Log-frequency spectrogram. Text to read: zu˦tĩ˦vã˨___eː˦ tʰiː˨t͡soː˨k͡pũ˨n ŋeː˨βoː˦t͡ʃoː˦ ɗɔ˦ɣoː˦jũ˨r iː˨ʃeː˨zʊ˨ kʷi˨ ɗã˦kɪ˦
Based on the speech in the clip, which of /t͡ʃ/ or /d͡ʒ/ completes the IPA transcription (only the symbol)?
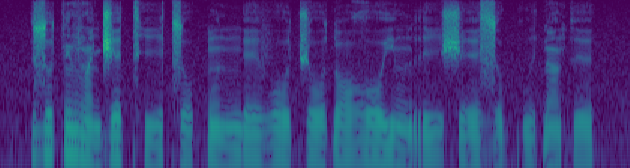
d͡ʒ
